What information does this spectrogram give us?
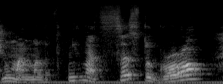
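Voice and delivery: put-on high squealing sister, girl. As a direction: gush it way up high. Gushing to friend on screen.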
